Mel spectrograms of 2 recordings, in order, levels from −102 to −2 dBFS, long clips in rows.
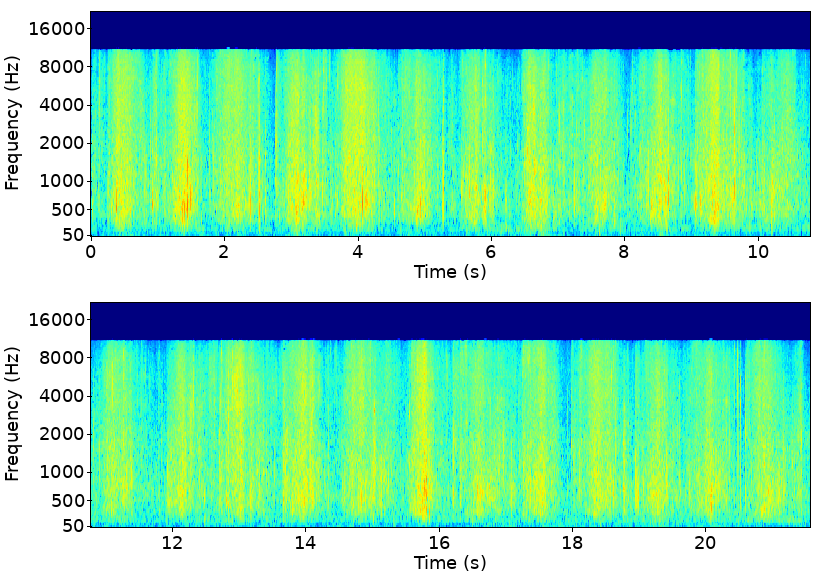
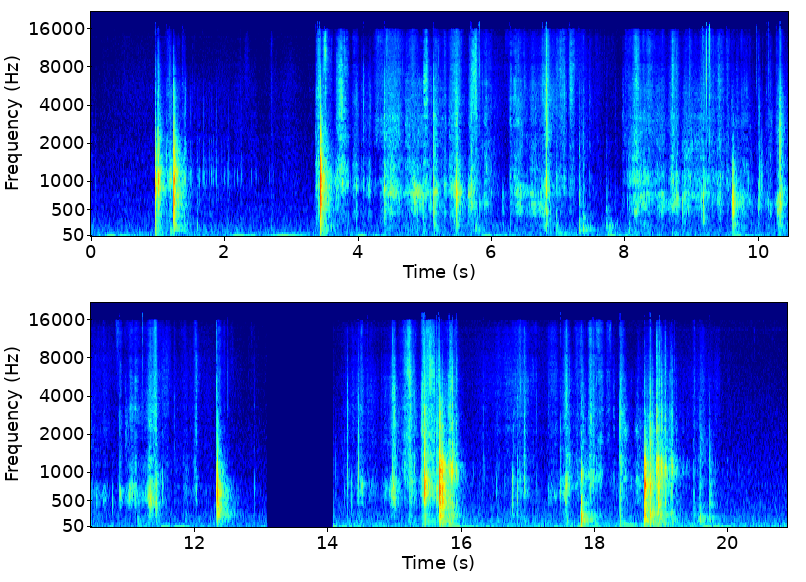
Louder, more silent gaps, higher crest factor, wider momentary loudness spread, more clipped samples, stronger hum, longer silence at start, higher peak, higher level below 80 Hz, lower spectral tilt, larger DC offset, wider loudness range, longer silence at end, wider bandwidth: first, -30 LUFS vs -34 LUFS; second, none vs 13.13-13.17 s, 13.28-13.32 s, 13.60-13.96 s; second, 28 dB vs 38 dB; second, 11 LU vs 28 LU; neither; neither; second, 0 s vs 0.95 s; about the same, -4 dBFS vs -2 dBFS; about the same, -70 dBFS vs -70 dBFS; second, 0 dB/octave vs -4 dB/octave; neither; second, 3 LU vs 15 LU; second, 0 s vs 1.7 s; second, 11.5 kHz vs 16.5 kHz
